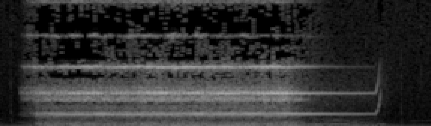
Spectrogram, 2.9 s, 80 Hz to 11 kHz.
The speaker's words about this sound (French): Leur conversation est subitement interrompue par la sonnerie de 10h30.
